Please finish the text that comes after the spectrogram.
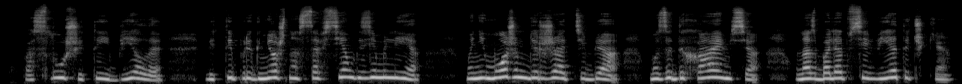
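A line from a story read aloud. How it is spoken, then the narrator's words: Trees moaning. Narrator (Russian): стонали деревья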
